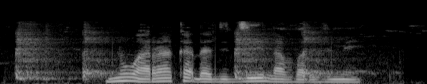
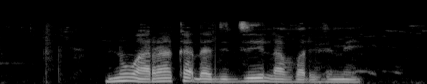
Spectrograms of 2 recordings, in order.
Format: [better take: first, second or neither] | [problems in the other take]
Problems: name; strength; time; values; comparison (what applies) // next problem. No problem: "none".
second | background sound (Cough); 10 dB below the speech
